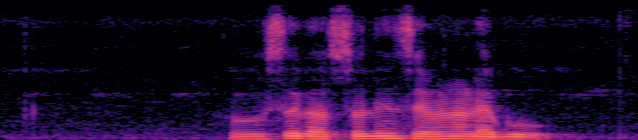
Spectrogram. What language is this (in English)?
Sinhala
